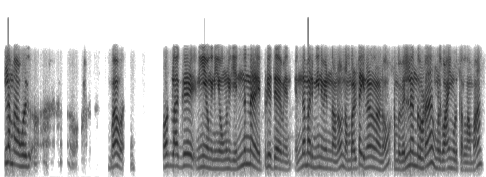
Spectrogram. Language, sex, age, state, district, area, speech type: Tamil, male, 18-30, Tamil Nadu, Thanjavur, rural, conversation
